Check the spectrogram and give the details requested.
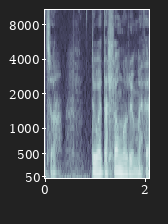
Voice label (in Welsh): "llongwr", Welsh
